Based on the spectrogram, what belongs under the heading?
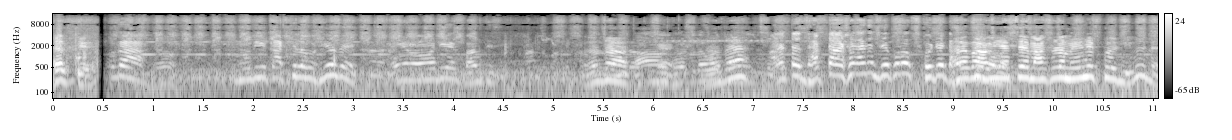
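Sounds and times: hand rubbing or scraping: 0:00.0 - 0:11.0
men talking quietly: 0:00.0 - 0:11.0.

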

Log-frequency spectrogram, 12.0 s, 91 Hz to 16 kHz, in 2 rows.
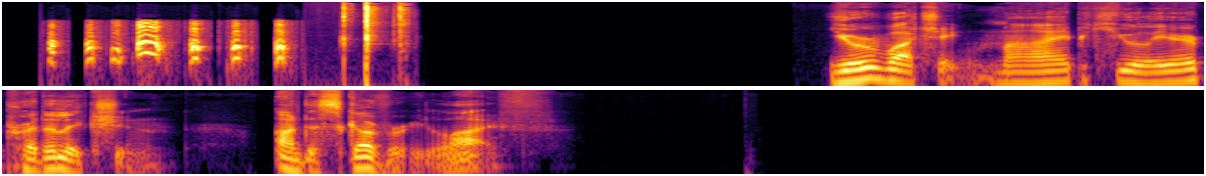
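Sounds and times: hen clucking: 0:00.2 - 0:01.5
sharp clicks: 0:01.7 - 0:02.1.

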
